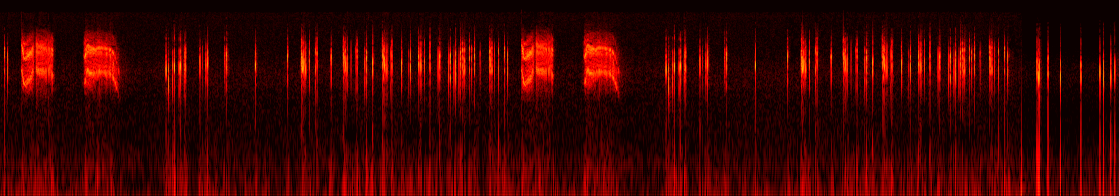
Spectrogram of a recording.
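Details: Edible-nest swiftlet lure sound from Indonesia, played outside a nest house to attract swiftlets: rapid dense bursts of high chattering twitters, broken by brief gaps, repeating through the recording.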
